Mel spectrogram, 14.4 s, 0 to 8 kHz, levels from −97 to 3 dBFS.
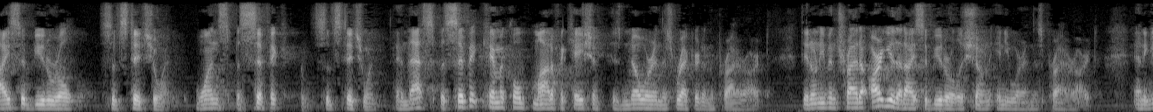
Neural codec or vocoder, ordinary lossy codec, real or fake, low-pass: none; AAC, 32 kbps; real; 7.2 kHz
